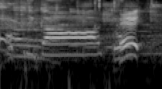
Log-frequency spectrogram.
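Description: A childlike singing voice. It slides between notes at first, holds one steady note for nearly a second in the middle, then swoops up near the end.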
